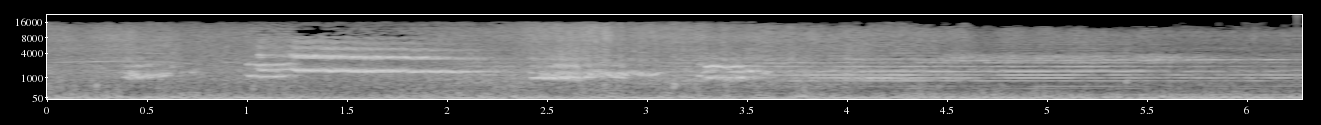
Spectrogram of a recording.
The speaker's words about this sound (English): took a sharp turn right. We went down the oncoming ramp, zipped past some cars, crossed an intersection, and jumped back onto the parkway.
